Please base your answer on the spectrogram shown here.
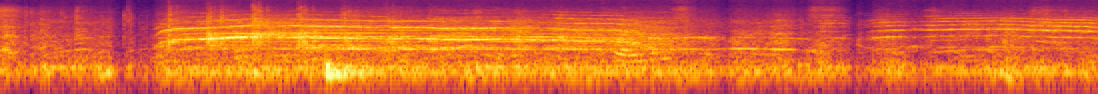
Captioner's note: cheering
